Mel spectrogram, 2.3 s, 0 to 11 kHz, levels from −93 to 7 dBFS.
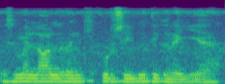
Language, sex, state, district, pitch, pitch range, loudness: Hindi, male, Uttar Pradesh, Shamli, 125 Hz, 120-125 Hz, -13 LUFS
